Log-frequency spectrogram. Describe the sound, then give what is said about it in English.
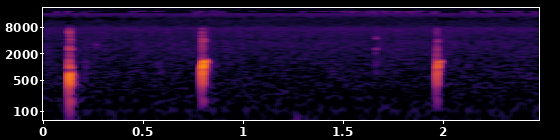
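Three sharp mouth pops made with the lips, imitating a cartoon pop effect, spaced unevenly with a longer pause before the last one, fairly loud with no talking. “It, it was like um, it, it could have had one of those cartoon sound effects, like pop, pop, like a, a pop, like that.”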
